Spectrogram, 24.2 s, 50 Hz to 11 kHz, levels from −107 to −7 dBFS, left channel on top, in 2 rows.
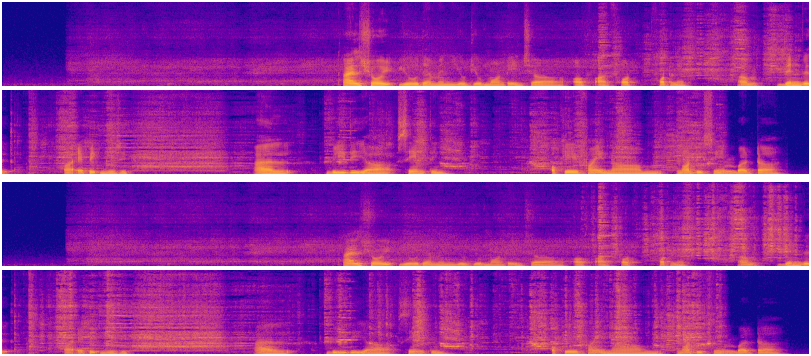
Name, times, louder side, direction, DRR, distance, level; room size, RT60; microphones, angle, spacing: sound 1, 0.9-9.5, right 1 dB, 5° right, 6.8 m, -54 dB
voice 1, 5.1-9.5 9.9-10.3 11.0-11.3 11.6-12.2 13.0-14.0 15.9-16.4 17.0-18.8 20.3-23.8, left 5 dB, 65° left, 0.5 m, -28 dB
sound 2, 8.7-11.9 12.3-22.9, right 5 dB, 25° right, 3.2 m, -40 dB
13.0 x 11.0 x 2.3 m
head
